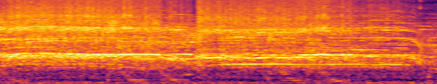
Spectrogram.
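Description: Loud live music through a concert PA: a deep bass beat under one long held high note, joined by a second lower held note about halfway through, with a crowd cheering over it.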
